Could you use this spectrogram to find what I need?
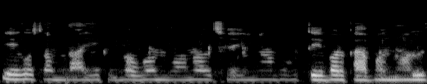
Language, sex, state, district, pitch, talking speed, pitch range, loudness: Maithili, female, Bihar, Samastipur, 215 Hz, 140 wpm, 210-220 Hz, -22 LUFS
